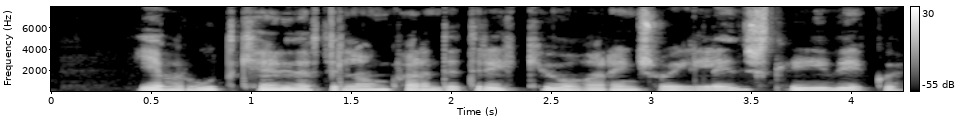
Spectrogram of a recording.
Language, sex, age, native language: Icelandic, female, 40-49, Icelandic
